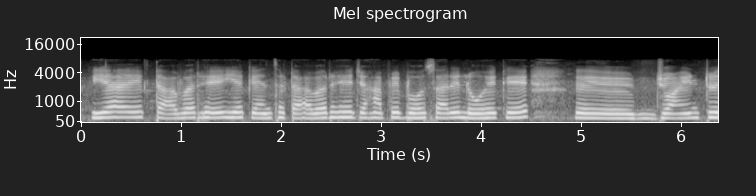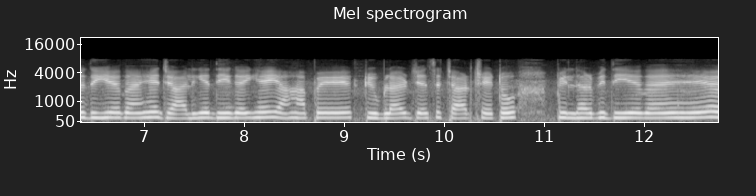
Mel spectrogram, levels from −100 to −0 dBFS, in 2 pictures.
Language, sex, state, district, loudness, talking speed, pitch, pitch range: Hindi, female, Jharkhand, Jamtara, -14 LUFS, 165 wpm, 225 Hz, 220-235 Hz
